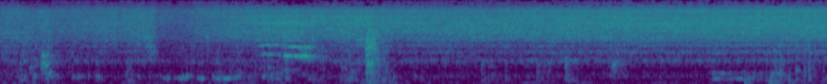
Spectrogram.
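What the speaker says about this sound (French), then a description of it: "Je mets mes oignons. Il y a eu un peu de graisse aussi de la viande dedans. Voilà, je les fais revenir." Onions cook in a pan with some beef fat, giving a continuous crackling sizzle and steam hiss up close, with intermittent stirring scrapes.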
